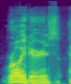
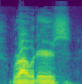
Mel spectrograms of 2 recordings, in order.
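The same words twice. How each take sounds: First: Reuters with "oy" as in toy; corrected Reuters. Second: Reuters said as ROW-ders, rhyming with "outers"; Reuters with "ow" as in cow; mispronounced Reuters. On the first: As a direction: fix it to ROY-ters with a small laugh. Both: Real, not acted.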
